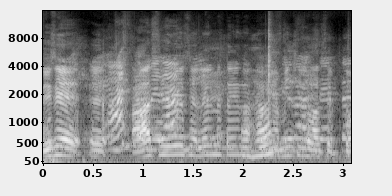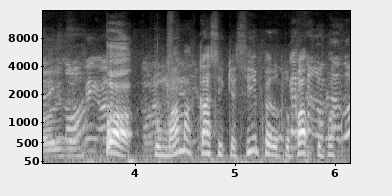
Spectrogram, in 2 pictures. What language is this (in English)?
Spanish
